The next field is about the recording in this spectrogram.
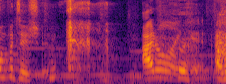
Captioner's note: laughs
